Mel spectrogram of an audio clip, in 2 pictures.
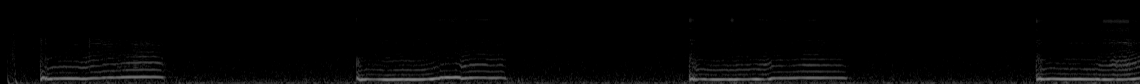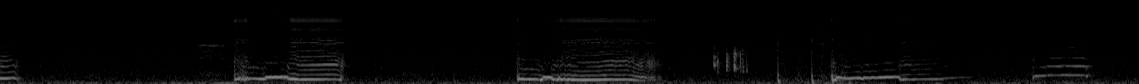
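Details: Sleeping cat snores with a whistling, humming tone on each breath, about 18 breaths a minute.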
